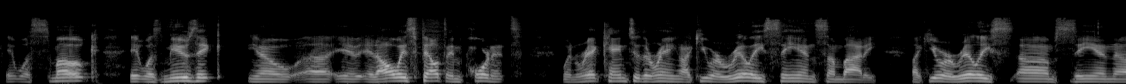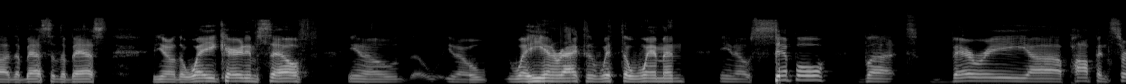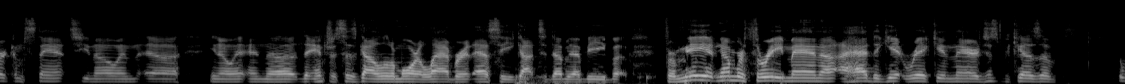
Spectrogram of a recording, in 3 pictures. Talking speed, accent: 185 wpm, American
